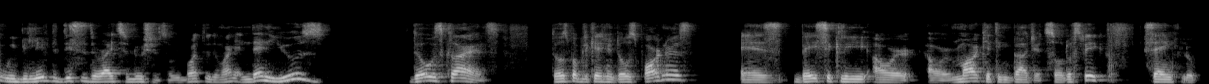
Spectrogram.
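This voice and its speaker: A man's voice: mid-range voice, lively intonation, normal speed, dark tone. A man speaking as a company founder being interviewed, answering conversationally with non-native English phrasing. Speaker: company co-founder and CEO, podcast guest. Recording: slightly dull, band-limited audio.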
